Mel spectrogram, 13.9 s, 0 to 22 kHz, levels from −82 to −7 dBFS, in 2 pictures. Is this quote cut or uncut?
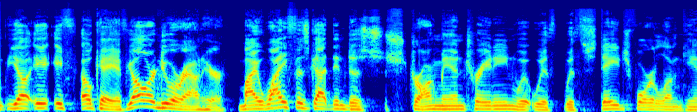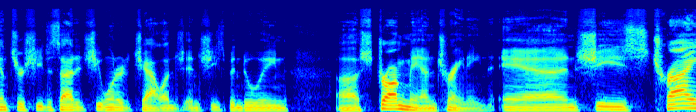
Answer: cut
